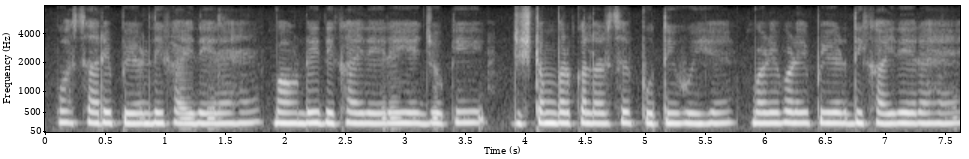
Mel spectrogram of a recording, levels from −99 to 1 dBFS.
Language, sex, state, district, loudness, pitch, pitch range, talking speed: Hindi, female, Chhattisgarh, Rajnandgaon, -12 LUFS, 245 Hz, 240-250 Hz, 205 wpm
